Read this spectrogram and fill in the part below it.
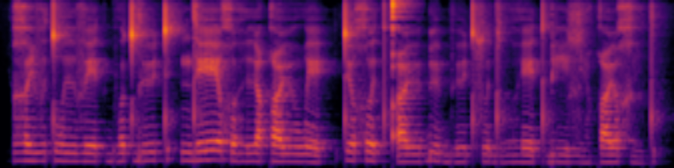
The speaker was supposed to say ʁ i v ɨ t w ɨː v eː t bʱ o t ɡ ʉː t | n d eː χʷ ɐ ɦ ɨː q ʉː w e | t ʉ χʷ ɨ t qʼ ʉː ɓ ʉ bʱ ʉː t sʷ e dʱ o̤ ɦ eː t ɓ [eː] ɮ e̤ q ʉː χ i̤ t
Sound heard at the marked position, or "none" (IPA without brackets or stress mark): iː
